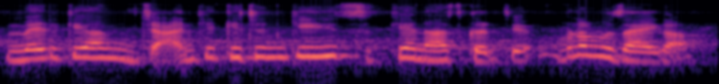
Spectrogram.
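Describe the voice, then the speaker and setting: A woman voicing a playful, affectionate young man who speaks gently and teases. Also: high-pitched, moderate pace, slight background noise, close to an everyday voice. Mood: teasing. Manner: teasing, gentle.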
